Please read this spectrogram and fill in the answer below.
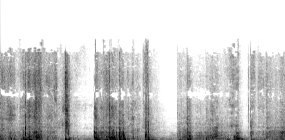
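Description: Cardboard shipping box being opened by hand: flaps and packaging scraping and rustling, with several sharp cardboard snaps and clicks.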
